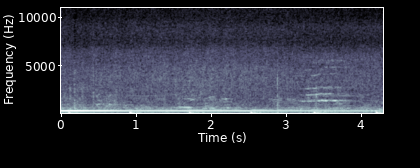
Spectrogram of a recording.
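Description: Live band music from a stage: one long held note over a slow, steady low drum beat of about one thump every 0.8 seconds.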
